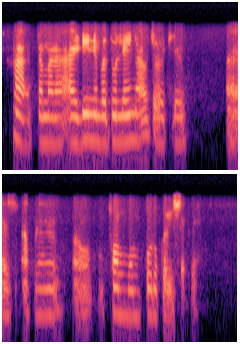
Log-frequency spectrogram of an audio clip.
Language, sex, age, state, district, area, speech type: Gujarati, female, 60+, Gujarat, Ahmedabad, urban, conversation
